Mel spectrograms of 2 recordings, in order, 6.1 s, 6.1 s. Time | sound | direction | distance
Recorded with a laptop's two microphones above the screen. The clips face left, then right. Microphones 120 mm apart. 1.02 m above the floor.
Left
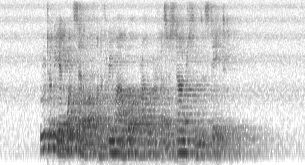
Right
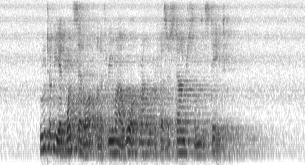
0.8 | a woman speaking | 70° right (ahead or behind) | 1.2 m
